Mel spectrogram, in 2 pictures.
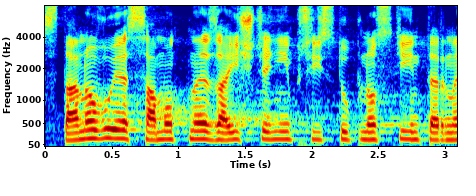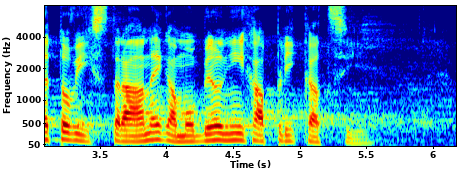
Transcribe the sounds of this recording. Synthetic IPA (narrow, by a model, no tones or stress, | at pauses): st̪ano̞vujɛsamo̞t̪nɛːzajɪʃcɛɲiːpr̝̥iːst̪upno̞scɪɪnt̪ɛɾnɛt̪o̞viːxst̪ɾaːnɛkamobɪlɲiːxaplɪkat͡sḭː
